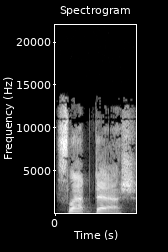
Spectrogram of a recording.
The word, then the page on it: slapdash: American English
